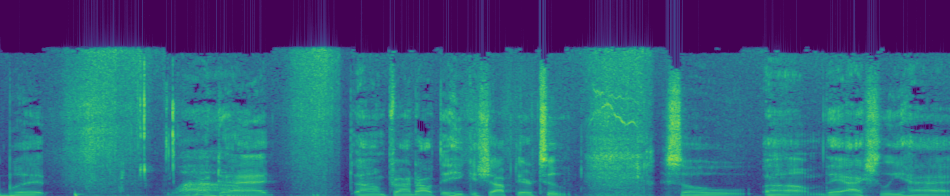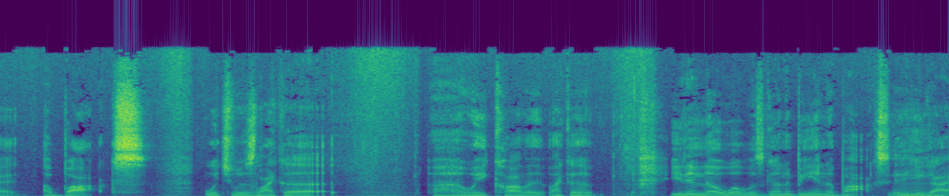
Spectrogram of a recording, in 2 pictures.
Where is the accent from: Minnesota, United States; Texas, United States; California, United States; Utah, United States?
California, United States; Los Angeles; I'm from Los Angeles.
